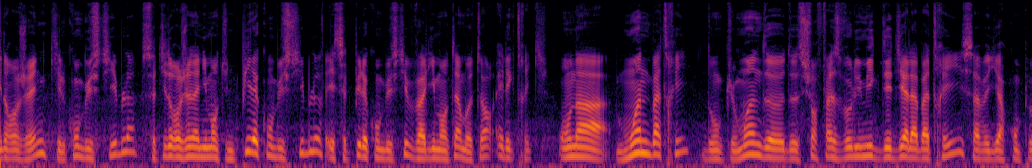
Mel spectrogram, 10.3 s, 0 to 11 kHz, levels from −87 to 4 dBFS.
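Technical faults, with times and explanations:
No technical faults can be heard anywhere here.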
